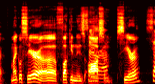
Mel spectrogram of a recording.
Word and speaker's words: Cera: Sarah. There's no I. I like to say it like the desert. C-E-R-A. Sarah.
